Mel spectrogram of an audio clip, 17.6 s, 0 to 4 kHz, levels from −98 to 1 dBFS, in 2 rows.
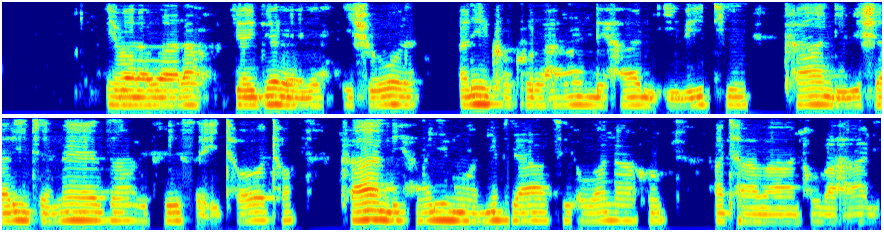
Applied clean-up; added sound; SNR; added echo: none; none; none; none.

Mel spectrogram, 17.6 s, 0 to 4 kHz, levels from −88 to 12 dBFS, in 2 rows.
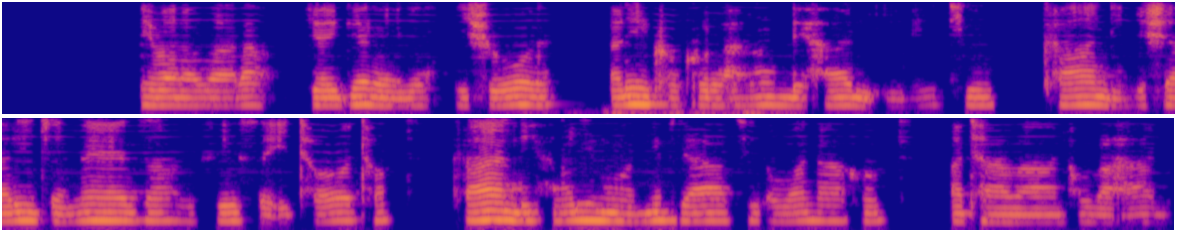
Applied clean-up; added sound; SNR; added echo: neural mask model DeepFilterNet 3.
